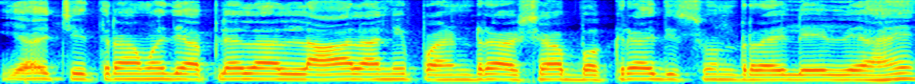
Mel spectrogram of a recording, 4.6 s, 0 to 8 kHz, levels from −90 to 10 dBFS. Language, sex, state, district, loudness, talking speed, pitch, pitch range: Marathi, male, Maharashtra, Sindhudurg, -14 LUFS, 145 wpm, 180 Hz, 170-190 Hz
